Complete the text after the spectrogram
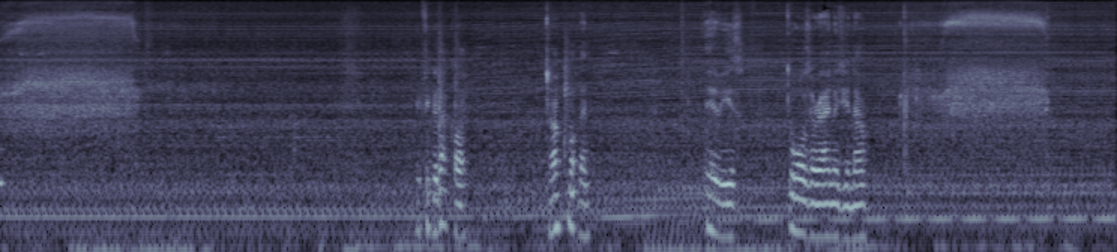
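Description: A man exhales smoke in a long, breathy hiss.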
